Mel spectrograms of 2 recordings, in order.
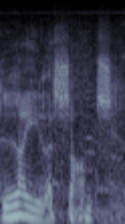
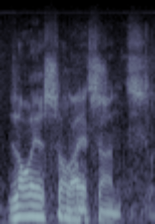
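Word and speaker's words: Laia Sanz: So you've got two head-to-heads, Emma Bristow versus, how do you say, is it Layla Sance? Laya Sance, yeah.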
